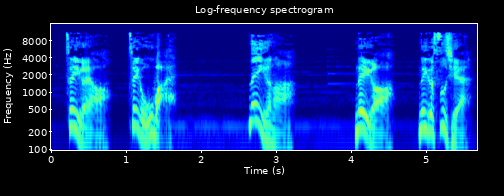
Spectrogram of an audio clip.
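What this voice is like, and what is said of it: Heavy Northeastern Chinese accent. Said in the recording (Chinese): “操着浓重的东北口音说”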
